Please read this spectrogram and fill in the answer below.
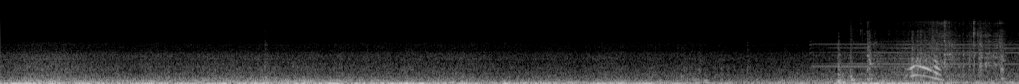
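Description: Steady low road and engine rumble heard from inside a moving car cabin as it slows for an intersection. About eight seconds in, a car horn sounds with a steady multi-tone blare for over a second, with a short vocal exclamation over it.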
